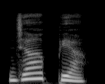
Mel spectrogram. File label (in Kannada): "ಜಪ್ಯ", Kannada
